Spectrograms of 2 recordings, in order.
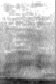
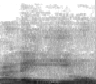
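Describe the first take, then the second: First: The final m is closed with no vowel. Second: The final m is followed by a long u.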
